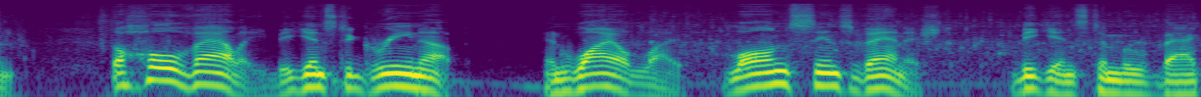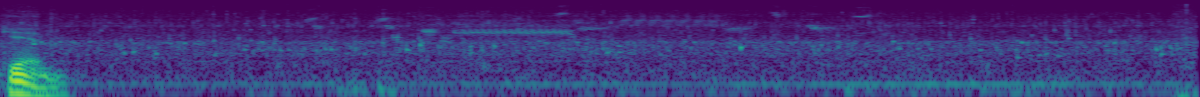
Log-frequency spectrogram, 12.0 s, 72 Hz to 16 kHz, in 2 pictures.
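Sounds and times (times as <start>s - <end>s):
stream running water: 0.0s - 1.8s, 2.8s - 12.0s
low steady hum: 0.0s - 12.0s.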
